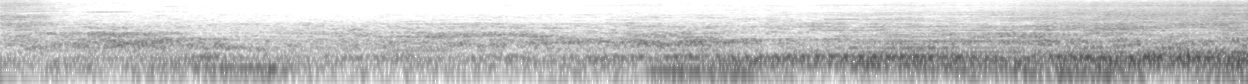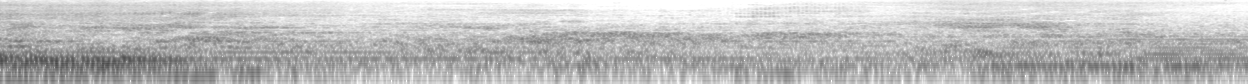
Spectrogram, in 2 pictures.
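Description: Road traffic passing close, swelling to its loudest in the middle as vehicles go by, with background music running under it.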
